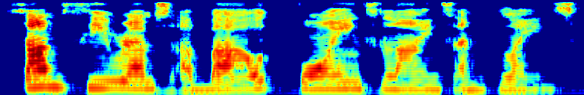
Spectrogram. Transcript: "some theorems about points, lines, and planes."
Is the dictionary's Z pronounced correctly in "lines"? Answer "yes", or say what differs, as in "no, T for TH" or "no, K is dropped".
no, S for Z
